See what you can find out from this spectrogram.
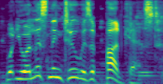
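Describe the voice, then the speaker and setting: A man's voice: high-pitched, huge pitch swings, a little fast, loud music behind the voice. A man acting as an eerie, theatrical narrator of an anthology mystery show, in a portentous, dramatic style. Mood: ominous, grand.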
